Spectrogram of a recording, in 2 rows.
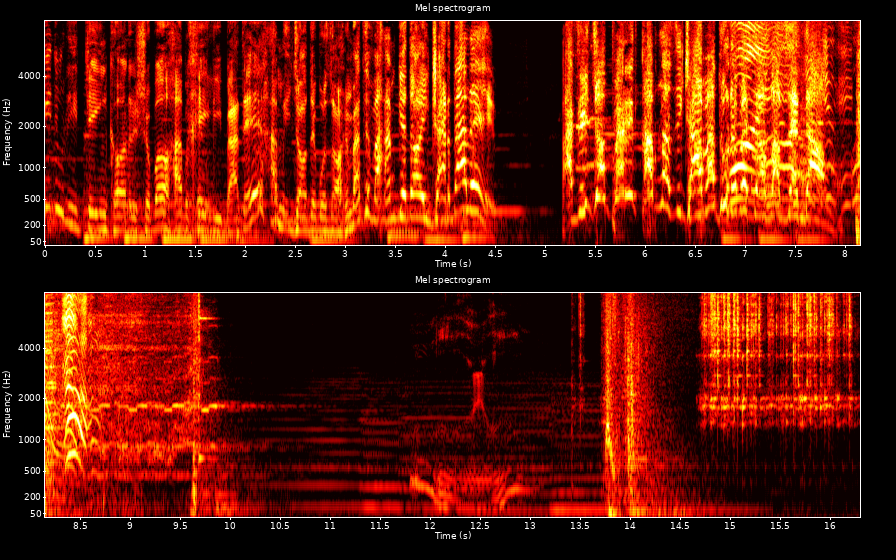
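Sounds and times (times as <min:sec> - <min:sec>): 
speech: 0:00.0 - 0:04.6, 0:05.2 - 0:08.8
coins jingling: 0:14.7 - 0:16.2.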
